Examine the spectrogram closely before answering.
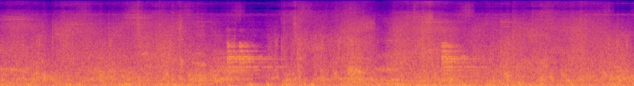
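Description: Magic spells crackle and boom in a busy battle.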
